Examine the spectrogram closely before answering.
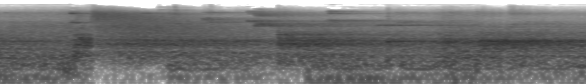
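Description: Racquetball rally: the hollow rubber ball is struck by racquets and smacks off the court walls and floor in sharp, single hits over a steady rushing noise.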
